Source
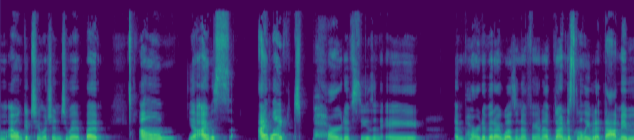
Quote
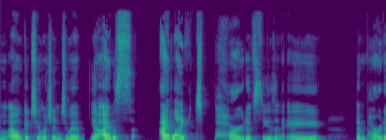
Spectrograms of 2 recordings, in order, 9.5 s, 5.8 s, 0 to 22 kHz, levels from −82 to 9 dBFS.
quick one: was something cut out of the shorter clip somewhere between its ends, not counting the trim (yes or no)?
yes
